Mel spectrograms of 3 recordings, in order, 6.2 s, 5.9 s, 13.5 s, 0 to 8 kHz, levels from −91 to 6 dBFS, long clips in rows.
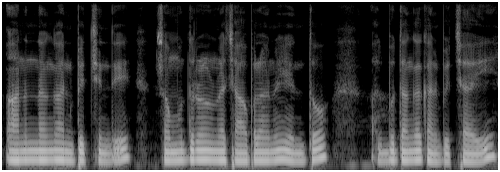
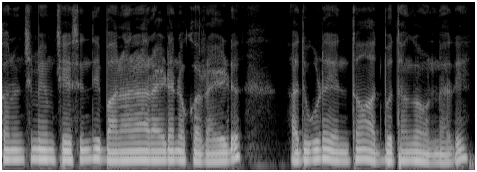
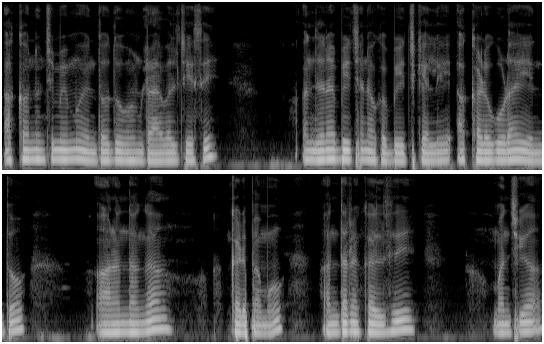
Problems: background conversations at intervals, low volume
